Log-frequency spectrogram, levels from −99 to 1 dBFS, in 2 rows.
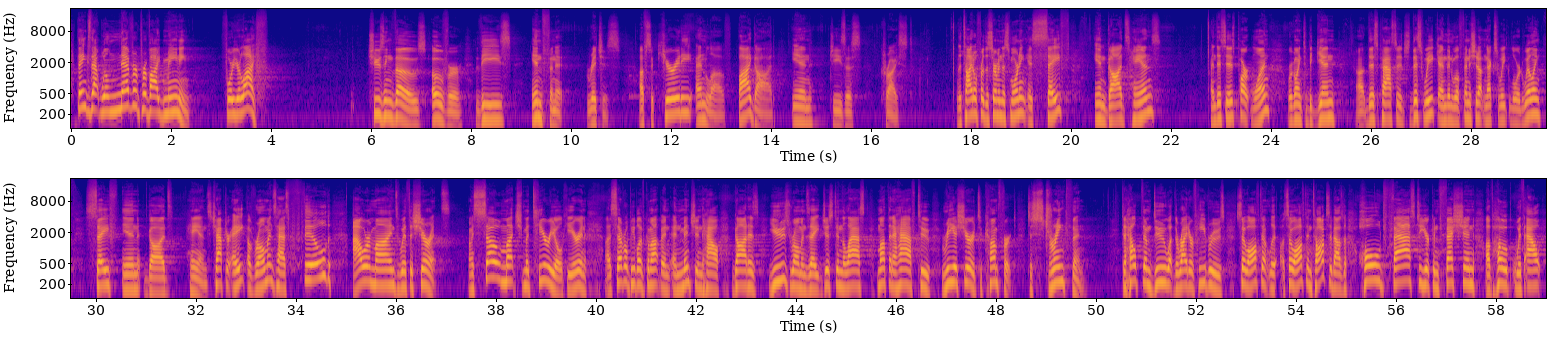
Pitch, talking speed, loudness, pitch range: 185 Hz, 135 wpm, -23 LUFS, 160-205 Hz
